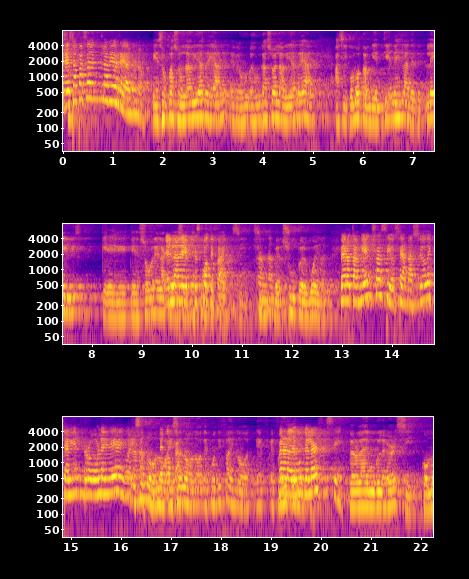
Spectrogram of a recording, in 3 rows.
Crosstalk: present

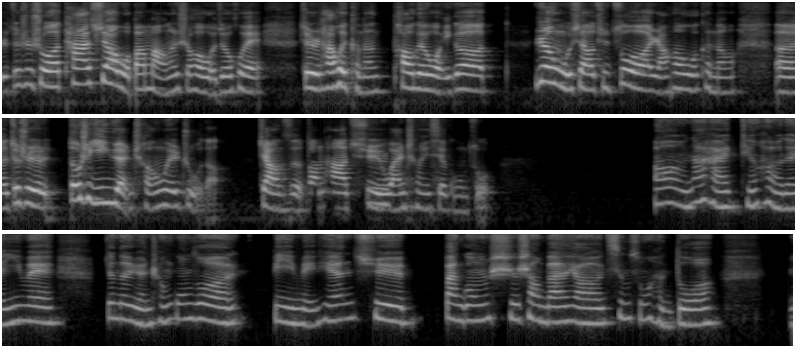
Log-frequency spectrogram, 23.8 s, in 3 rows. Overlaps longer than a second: none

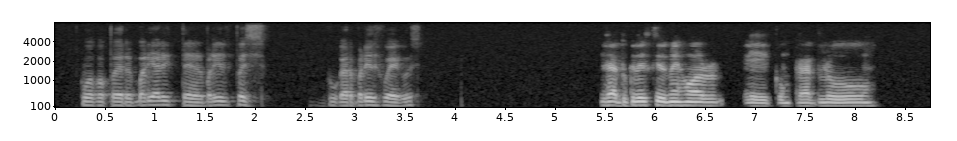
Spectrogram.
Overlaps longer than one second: none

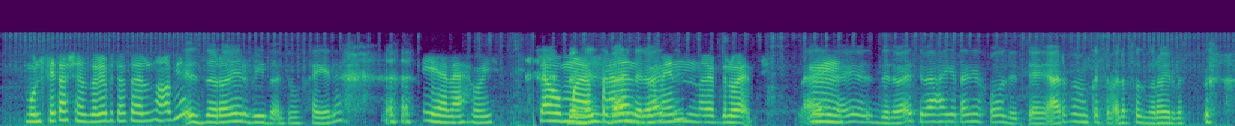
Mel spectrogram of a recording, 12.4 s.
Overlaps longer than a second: present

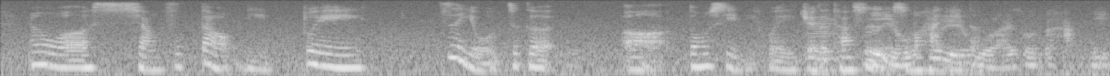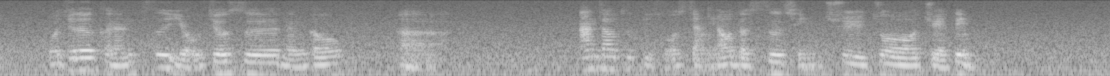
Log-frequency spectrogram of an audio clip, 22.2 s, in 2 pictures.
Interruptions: present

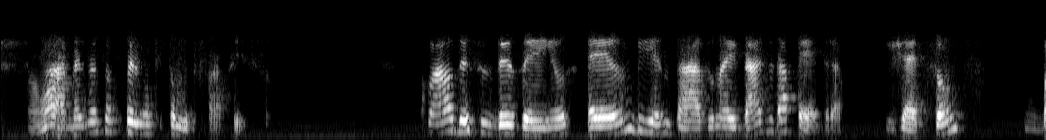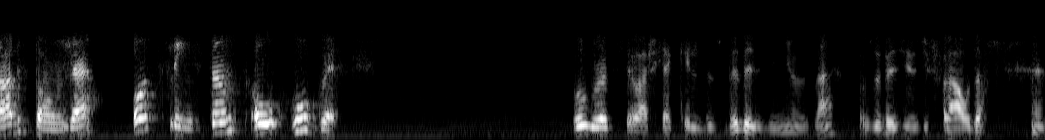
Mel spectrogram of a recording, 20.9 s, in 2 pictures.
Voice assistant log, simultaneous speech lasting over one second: none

